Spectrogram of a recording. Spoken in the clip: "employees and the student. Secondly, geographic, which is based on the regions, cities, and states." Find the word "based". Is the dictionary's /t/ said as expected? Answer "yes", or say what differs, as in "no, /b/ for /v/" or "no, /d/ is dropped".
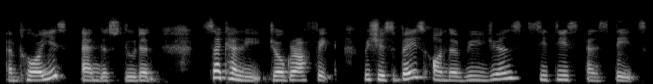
yes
